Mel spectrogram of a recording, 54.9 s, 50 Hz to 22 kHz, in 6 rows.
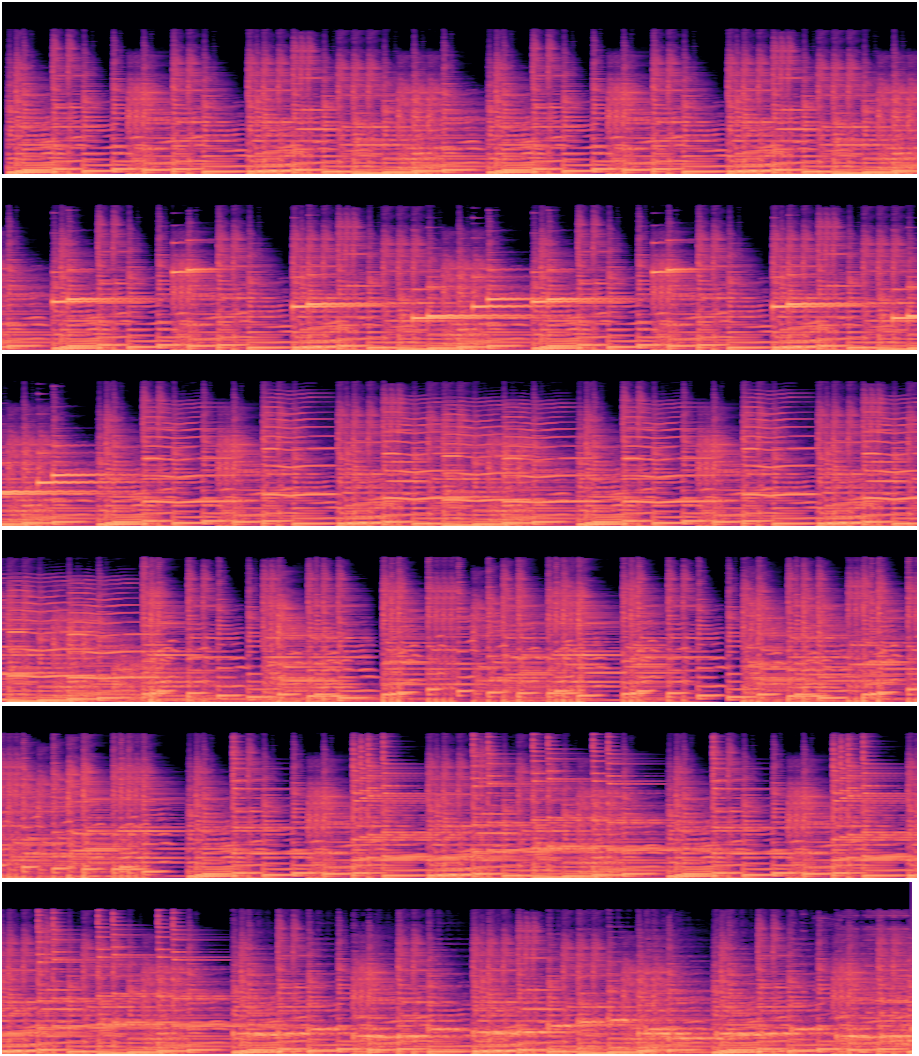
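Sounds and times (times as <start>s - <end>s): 
instrumental music: 0.0s - 54.8s.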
